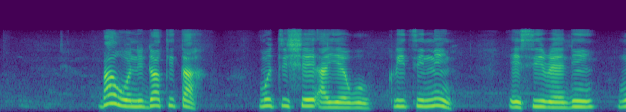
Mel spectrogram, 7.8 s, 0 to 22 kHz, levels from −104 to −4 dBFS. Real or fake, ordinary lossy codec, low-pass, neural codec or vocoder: real; none; 7.2 kHz; none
